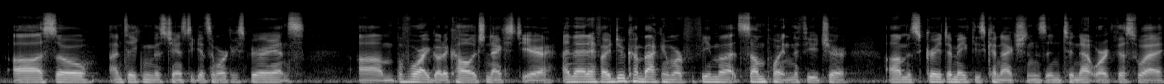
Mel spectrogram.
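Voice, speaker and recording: Fairly low in pitch, a man speaks in a normal speaking voice at a fairly quick pace with fairly even intonation. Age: young. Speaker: national service member. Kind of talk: interview.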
